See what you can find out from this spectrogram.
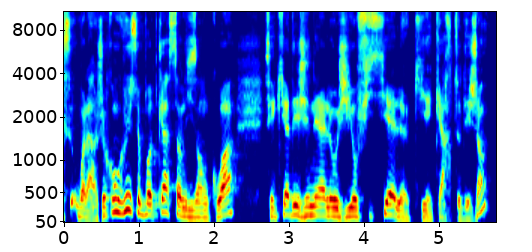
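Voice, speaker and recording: A man's voice: on the low side, a little mellow, breathy edge. A man in his forties with a Southern French accent, delivering a crude, boastful podcast monologue full of swearing. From southern France. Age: 40s. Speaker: podcast host.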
